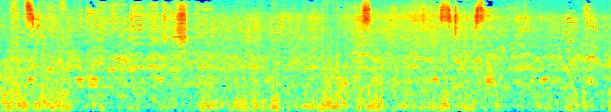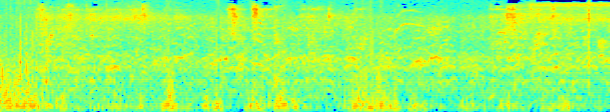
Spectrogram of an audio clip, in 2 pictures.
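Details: Snow geese at Merced National Wildlife Refuge, California, on a January watching trip; a large flock honks in pulsing overlapping bursts, with occasional higher yelps, wind noise and faint human voices.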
